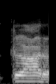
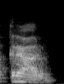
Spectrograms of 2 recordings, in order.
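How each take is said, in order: First: The c is followed by an L sound. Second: The c is followed by an R sound. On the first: "ela não fala claro" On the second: "ela fala claro"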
